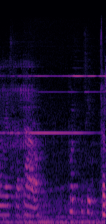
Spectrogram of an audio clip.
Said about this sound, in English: And with that, her phone rings, ending our interview.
